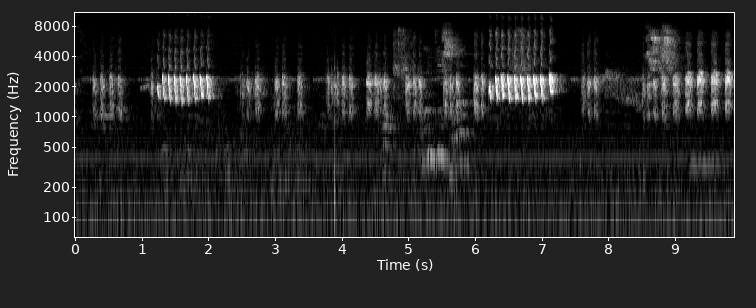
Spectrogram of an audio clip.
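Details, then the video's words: Sooty-headed bulbul, fighting a sparrow when meeting an opponent: loud, buzzy, harsh chattering bursts of rapid repeated notes, each burst about half a second to a second long, with short pauses between and a steady low hum behind. "TRUCUK VS BURUNG GEREJA"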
